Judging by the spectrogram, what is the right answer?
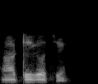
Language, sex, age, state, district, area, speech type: Odia, male, 18-30, Odisha, Malkangiri, urban, conversation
